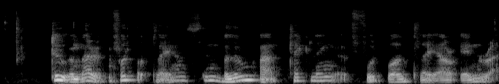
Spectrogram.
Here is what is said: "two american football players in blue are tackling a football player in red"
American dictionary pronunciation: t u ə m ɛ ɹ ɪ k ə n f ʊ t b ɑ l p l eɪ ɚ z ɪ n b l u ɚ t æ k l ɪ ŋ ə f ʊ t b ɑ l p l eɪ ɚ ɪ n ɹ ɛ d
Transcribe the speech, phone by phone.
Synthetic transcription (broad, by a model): t u ə m ɛ ɹ ɪ k ə n f ʊ t b ɑ l p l eɪ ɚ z ɪ n b l u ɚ t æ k l ɪ ŋ ə f ʊ t b ɑ l p l eɪ ɚ ɪ n ɹ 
